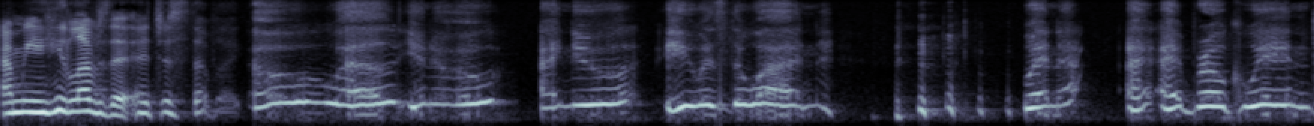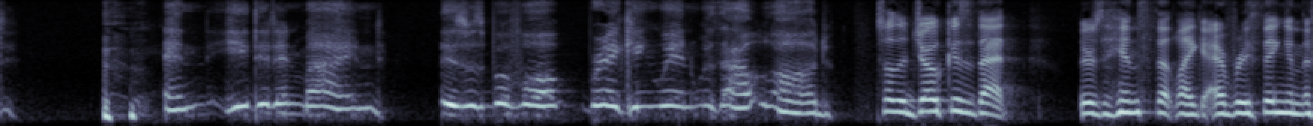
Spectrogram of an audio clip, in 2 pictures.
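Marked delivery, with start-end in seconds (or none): 1.7-14.3 put-on very high, slow old lady voice. Explaining a joke voice used about their relationship, in an old lady voice. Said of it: "doing an old lady voice".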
